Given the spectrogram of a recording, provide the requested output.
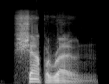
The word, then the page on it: chaperon: British English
